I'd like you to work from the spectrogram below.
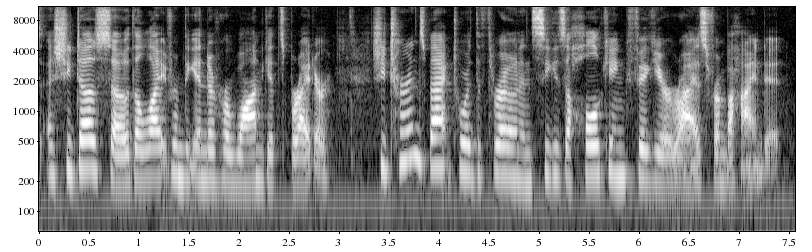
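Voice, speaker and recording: A woman's voice: mid-range voice, creaky, a bit bright. A woman narrating scripted comedic fan fiction as a storyteller.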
